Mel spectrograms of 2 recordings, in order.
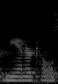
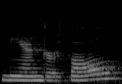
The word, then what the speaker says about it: Neanderthal: not Neanderthal you sometimes you'll see it written with th or with T it doesn't matter it still pronounced the same way each time Neanderthal Neanderthal not Neanderthal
